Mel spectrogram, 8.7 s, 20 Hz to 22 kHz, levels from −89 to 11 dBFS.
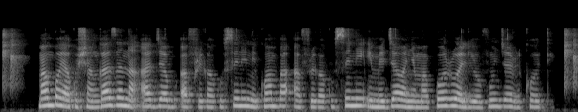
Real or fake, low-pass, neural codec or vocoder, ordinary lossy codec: real; none; none; none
